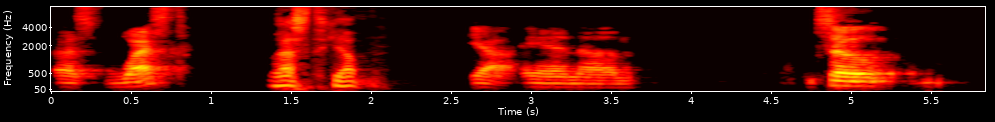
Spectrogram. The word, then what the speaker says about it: W3ST: So first of all, it's pronounced as "wEst."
